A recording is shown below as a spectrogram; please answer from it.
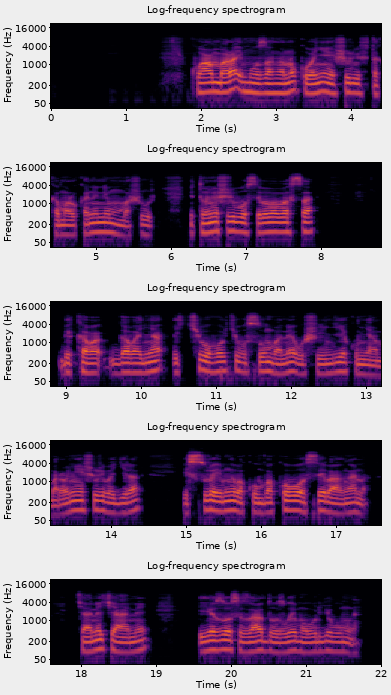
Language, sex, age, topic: Kinyarwanda, male, 25-35, education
